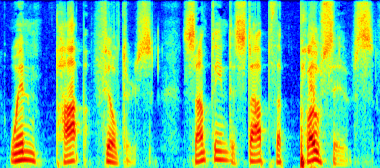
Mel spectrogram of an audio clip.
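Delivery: ordinary delivery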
